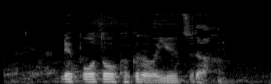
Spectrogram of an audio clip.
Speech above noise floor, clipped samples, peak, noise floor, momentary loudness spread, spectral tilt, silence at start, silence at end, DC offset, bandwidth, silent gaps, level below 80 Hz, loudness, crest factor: 23 dB; under 0.1%; -12 dBFS; -49 dBFS; 11 LU; -7.5 dB/octave; 0.3 s; 0.5 s; under 0.1%; 11.5 kHz; none; -52 dBFS; -26 LUFS; 16 dB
